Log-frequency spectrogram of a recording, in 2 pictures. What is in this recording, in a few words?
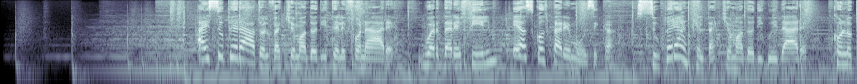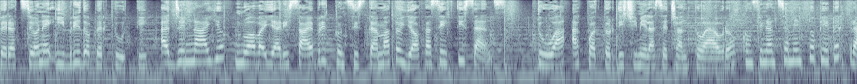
Italian commercial VO reel; European, Italian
